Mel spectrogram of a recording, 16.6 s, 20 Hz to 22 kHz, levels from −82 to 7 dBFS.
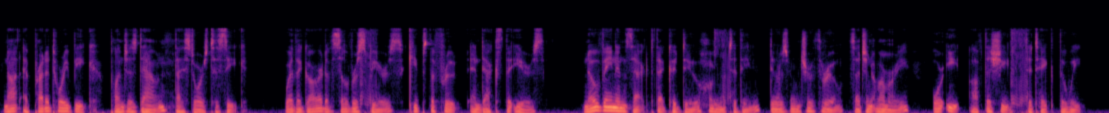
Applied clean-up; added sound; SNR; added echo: neural diffusion model UNIVERSE++.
